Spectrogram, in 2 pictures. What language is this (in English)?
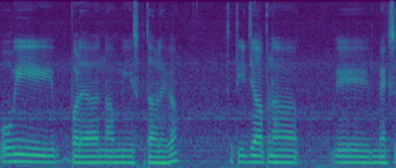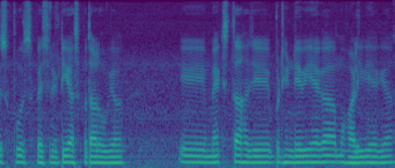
Punjabi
